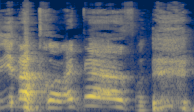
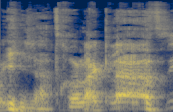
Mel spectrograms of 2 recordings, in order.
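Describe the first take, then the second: First: Much higher, slow, gushing; excited squeal. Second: Laughs through the words, slow; laughing gush. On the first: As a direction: let the admiration spike up high. Repeats it, fangirling harder. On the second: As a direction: chuckle out your admiration, unhurried. Gushing over the character. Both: Real, not acted.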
